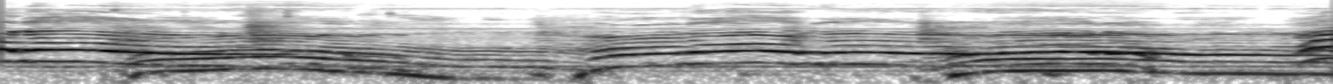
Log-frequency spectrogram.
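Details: Domestic cat producing a strange call: a continuous series of wavering, moaning yowls, each rising then sagging in pitch, roughly three or four long phrases run together, indoors with little other sound.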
